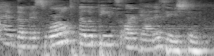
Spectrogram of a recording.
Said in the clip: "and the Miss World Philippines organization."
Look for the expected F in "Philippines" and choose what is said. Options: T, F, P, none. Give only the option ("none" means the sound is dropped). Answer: F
